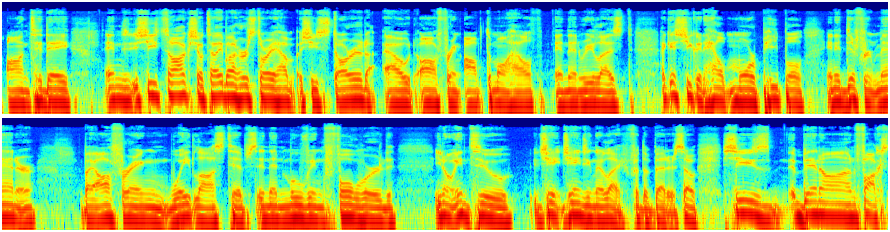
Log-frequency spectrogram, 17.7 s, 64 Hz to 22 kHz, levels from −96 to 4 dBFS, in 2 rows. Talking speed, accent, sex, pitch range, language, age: 190 wpm, American, male, 110-130 Hz, English, 20-39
